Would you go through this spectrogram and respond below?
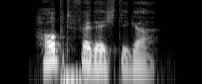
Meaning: prime suspect
- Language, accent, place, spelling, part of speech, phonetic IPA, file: German, Germany, Berlin, Hauptverdächtiger, noun, [ˈhaʊ̯ptfɛɐ̯ˌdɛçtɪɡɐ], De-Hauptverdächtiger.ogg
